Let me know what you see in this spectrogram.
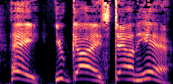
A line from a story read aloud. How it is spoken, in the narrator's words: Eric yelling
